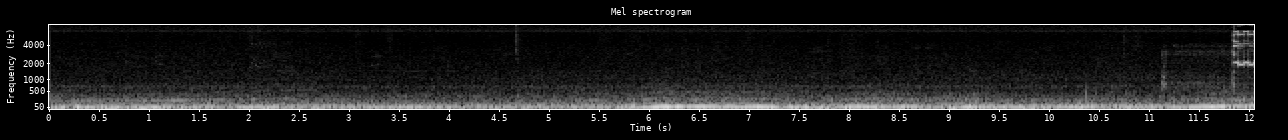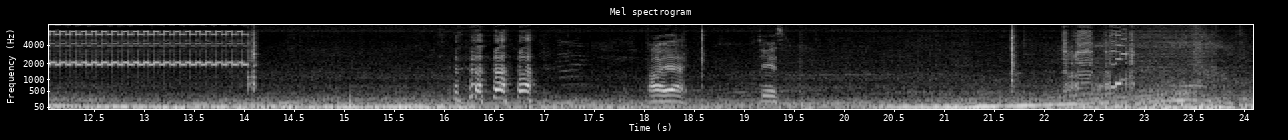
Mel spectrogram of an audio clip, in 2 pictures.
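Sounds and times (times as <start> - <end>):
high trilling electronic ring: 11.8 - 14.1.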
